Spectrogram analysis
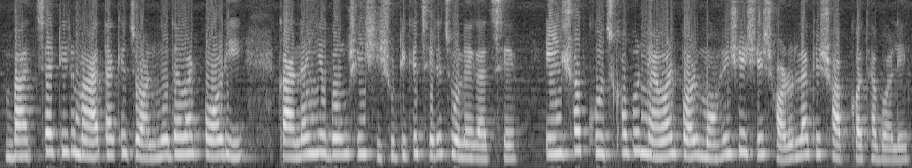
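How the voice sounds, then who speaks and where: A woman's voice: sits high, moderate pace, dark tone, faint music behind, rough recording. A woman giving scripted storybook narration for a moral tale.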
